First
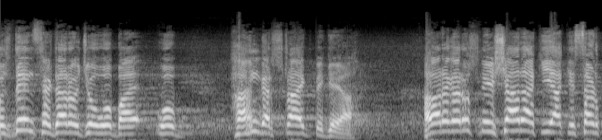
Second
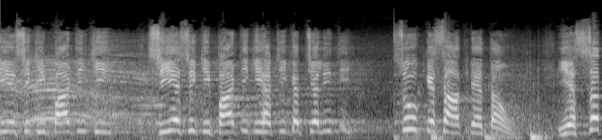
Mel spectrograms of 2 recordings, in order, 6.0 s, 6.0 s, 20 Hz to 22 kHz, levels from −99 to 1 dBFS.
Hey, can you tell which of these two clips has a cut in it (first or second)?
second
